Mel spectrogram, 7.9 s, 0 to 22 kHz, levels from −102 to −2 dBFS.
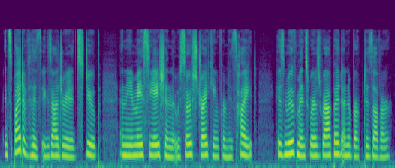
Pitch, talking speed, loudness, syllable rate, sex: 210 Hz, 190 wpm, -17 LUFS, 5.8 syllables/s, female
